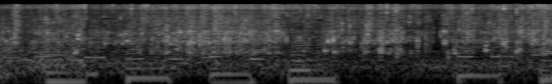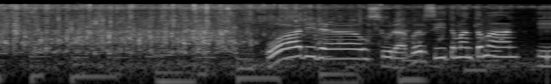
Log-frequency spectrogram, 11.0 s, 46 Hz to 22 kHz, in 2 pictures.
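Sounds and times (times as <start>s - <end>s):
background music with bass line: 0.0s - 3.4s, 4.6s - 9.8s
water pouring and trickling: 0.0s - 9.7s.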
